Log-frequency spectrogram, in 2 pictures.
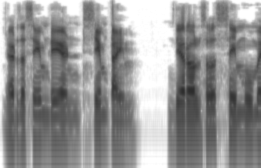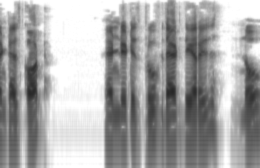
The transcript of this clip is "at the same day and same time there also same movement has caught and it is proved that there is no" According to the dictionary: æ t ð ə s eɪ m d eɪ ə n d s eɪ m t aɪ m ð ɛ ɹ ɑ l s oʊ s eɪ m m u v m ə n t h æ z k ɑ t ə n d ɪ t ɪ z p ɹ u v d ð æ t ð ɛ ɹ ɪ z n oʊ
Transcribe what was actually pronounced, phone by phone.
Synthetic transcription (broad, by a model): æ t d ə s eɪ m d eɪ ə n d s eɪ m t aɪ m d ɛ ɹ ɑ l s oʊ s eɪ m m u v m ə n t h æ z k ɑ t ə n d ɪ t ɪ z p ɹ u v d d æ t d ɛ ɹ ɪ z n oʊ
